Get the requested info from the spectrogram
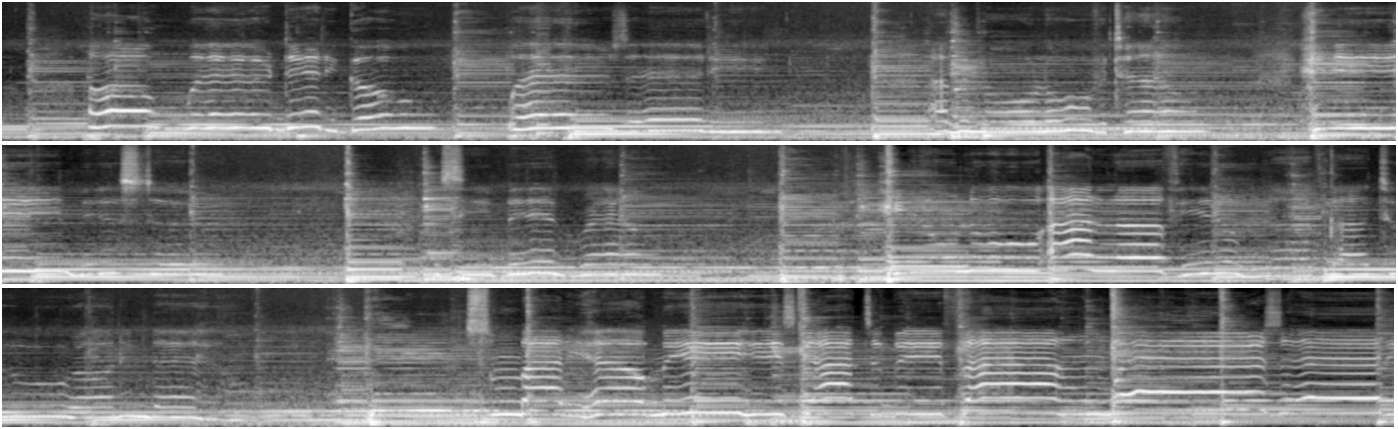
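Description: Acoustic guitar strummed steadily, with a woman singing over it in long, bending sung lines.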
